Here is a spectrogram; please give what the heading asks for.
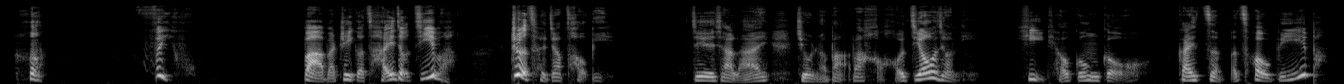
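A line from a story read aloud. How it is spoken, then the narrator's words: Low contemptuous voice. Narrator (Chinese): 用一个近乎男人一样低沉的声音不屑地说道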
